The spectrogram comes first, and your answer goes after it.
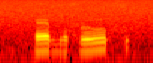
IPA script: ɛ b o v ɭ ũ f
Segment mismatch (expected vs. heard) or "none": v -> f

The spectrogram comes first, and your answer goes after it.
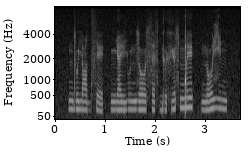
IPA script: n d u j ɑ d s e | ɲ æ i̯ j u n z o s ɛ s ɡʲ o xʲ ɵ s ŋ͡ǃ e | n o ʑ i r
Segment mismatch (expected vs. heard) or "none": r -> n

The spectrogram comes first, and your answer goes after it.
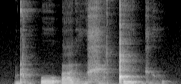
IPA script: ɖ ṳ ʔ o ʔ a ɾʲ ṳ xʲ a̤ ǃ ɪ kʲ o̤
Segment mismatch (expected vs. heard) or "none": none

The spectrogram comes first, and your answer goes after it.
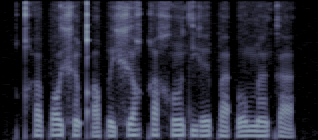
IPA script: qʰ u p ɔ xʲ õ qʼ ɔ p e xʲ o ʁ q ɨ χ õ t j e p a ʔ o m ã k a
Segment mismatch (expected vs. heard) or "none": none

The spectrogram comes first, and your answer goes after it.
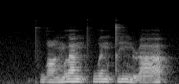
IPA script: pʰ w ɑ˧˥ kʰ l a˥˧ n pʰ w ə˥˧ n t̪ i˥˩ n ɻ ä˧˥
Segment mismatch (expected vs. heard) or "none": kʰ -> ŋ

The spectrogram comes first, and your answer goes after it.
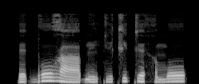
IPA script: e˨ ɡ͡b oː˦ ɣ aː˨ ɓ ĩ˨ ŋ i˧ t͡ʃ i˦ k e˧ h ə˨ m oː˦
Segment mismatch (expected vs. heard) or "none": ŋ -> k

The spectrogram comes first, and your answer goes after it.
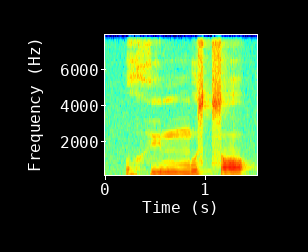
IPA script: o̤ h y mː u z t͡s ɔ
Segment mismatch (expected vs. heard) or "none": none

